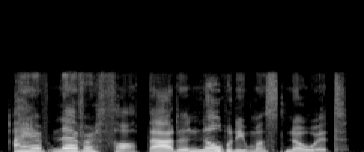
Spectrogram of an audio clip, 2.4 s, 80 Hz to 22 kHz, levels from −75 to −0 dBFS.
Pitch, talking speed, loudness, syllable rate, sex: 255 Hz, 245 wpm, -19 LUFS, 6.1 syllables/s, female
